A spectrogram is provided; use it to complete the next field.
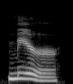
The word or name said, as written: mirror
